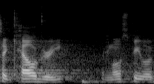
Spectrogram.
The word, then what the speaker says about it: Calgary: We pronounce it Calgary. And most people call it Calgary, so.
